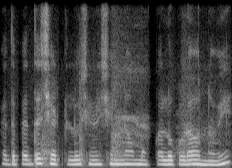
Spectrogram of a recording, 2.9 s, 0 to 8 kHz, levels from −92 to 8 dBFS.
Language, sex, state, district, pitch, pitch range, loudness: Telugu, female, Andhra Pradesh, Chittoor, 200 Hz, 195-205 Hz, -15 LUFS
